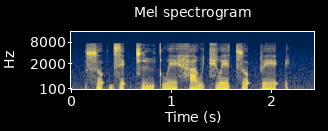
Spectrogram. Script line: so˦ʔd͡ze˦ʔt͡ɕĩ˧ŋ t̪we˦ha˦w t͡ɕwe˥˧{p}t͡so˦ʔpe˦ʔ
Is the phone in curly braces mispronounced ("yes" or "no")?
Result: yes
